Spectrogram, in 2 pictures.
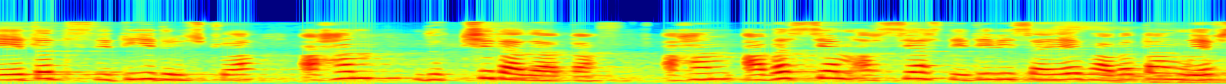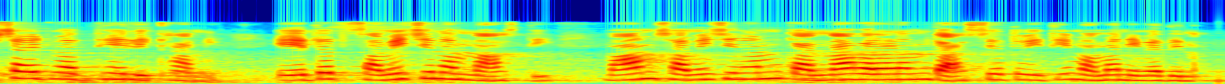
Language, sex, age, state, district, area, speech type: Sanskrit, female, 18-30, Odisha, Jajpur, rural, spontaneous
